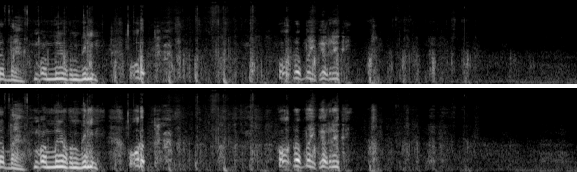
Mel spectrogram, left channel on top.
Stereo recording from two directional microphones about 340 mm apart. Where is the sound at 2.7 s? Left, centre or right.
Right.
